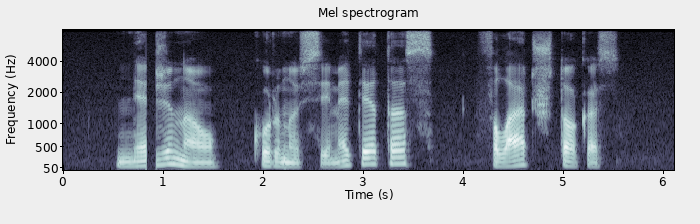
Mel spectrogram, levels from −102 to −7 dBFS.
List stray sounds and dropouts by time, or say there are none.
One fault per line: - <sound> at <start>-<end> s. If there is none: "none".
- dropout at 0.8-0.9 s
